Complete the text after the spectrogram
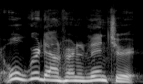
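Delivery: high-pitched, chipper parent impression; eager parents. Parents keen on an Australia trip, imitated eager voice.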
